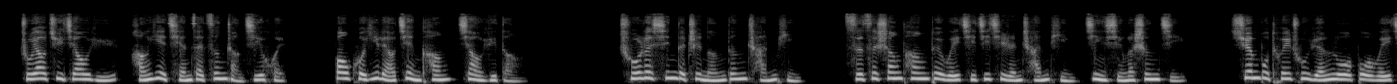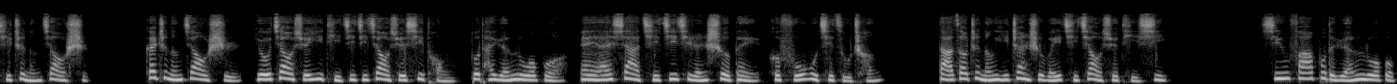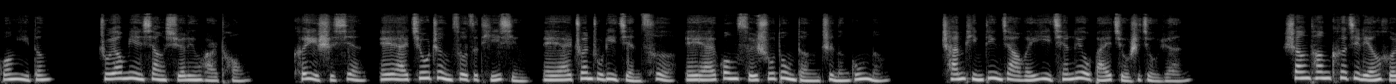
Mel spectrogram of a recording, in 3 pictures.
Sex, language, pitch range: female, Chinese, 195-250 Hz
